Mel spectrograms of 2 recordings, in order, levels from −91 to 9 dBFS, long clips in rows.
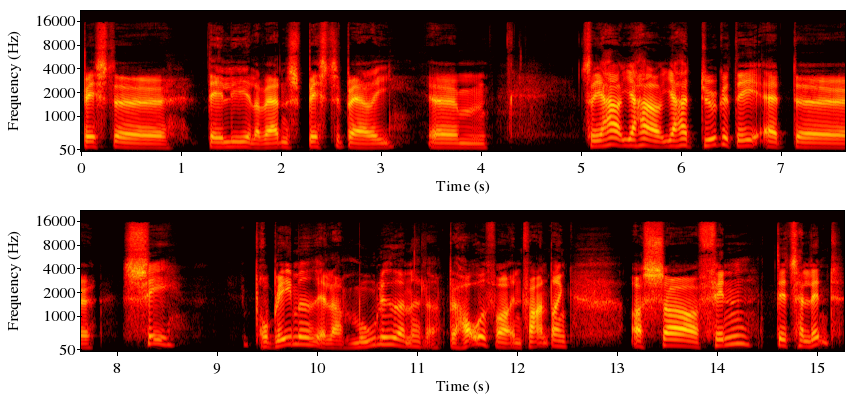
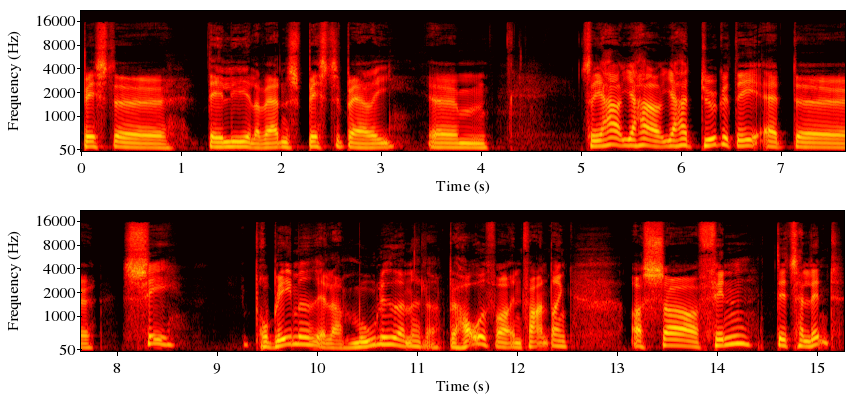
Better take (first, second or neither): second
